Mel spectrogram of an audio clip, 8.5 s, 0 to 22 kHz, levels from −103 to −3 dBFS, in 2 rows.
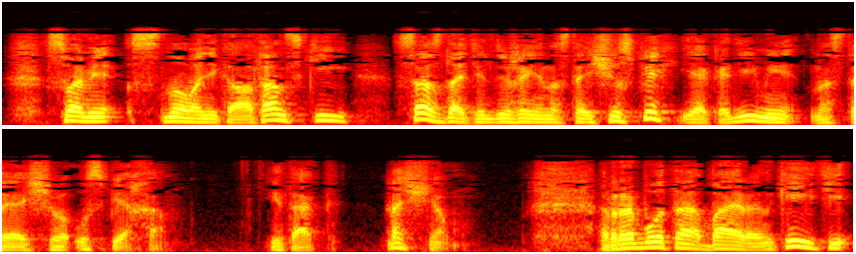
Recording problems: garbled, watery; badly; nothing above 7.5 kHz

